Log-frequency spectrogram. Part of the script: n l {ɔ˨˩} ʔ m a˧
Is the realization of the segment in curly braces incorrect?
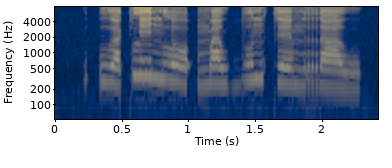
no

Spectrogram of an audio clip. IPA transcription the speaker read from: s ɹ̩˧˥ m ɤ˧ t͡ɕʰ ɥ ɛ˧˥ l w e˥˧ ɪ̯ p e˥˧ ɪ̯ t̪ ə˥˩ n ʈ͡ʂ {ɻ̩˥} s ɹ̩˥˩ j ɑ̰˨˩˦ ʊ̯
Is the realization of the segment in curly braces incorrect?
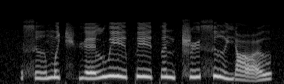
no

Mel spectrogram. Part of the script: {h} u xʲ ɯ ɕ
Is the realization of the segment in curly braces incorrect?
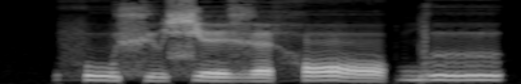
no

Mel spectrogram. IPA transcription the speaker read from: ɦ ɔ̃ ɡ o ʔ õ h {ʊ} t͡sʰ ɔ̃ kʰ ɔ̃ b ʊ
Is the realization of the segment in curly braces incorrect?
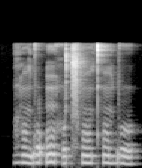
no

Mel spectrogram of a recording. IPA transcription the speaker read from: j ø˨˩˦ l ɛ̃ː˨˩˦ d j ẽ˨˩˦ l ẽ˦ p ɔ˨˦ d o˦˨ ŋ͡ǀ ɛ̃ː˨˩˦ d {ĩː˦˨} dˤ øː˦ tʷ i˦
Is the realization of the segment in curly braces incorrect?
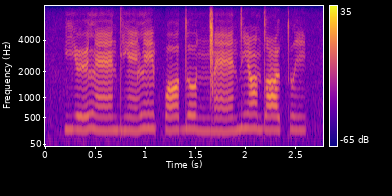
yes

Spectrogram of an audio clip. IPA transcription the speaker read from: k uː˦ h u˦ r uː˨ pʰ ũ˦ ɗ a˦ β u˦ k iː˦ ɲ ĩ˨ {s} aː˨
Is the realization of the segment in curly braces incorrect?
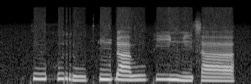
no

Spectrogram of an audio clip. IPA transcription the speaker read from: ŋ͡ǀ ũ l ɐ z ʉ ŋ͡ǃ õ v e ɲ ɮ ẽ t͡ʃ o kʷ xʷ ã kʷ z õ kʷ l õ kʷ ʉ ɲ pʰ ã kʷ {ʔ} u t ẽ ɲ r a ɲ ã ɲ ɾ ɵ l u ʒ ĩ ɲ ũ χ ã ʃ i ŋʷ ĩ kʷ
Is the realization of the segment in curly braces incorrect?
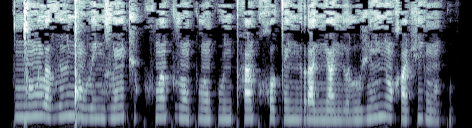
yes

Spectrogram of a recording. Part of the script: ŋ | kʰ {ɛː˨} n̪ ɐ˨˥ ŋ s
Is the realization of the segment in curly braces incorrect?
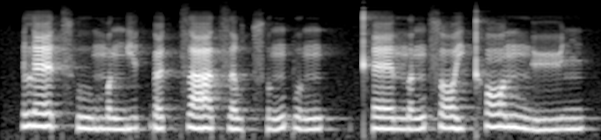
no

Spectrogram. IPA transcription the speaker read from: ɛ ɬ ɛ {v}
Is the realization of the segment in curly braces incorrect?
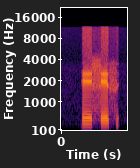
yes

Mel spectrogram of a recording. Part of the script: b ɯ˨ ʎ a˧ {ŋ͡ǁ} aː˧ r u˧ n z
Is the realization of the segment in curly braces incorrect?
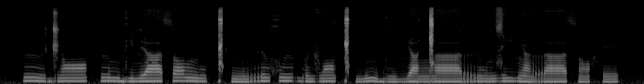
no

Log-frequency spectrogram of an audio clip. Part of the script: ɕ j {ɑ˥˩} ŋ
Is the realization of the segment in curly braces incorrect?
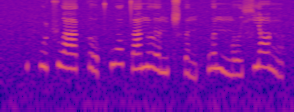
no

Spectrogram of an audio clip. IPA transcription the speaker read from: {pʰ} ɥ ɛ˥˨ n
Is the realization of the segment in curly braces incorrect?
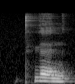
no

